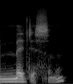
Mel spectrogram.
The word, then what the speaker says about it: medicine: The first syllable of medicine is so strong that the I is dropping out.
